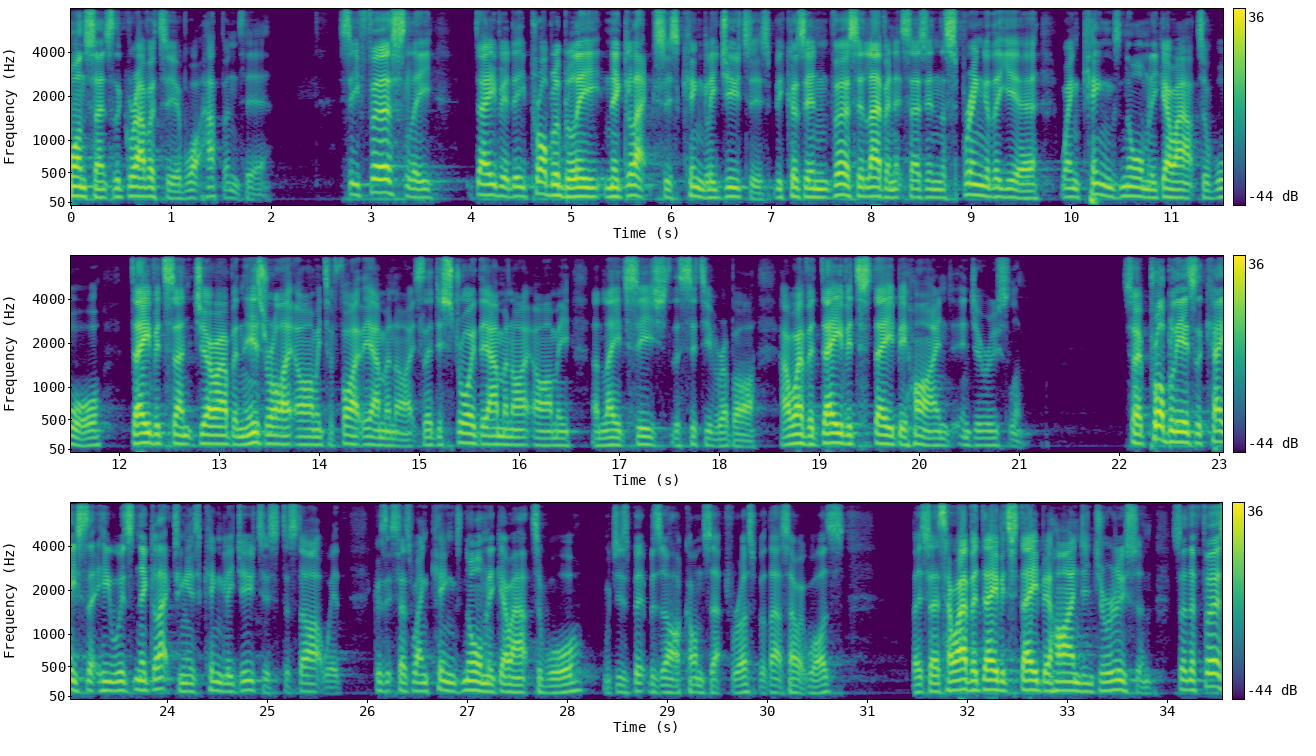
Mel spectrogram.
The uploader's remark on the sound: recorded at One Church Central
